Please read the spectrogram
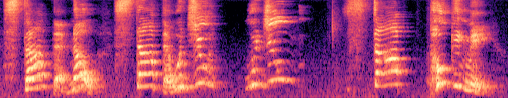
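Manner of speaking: "Stop that" in a high, rising pitch, then a slow, drawn-out plea; exasperated protest. Shown as a demonstration. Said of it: "you're allowed to go".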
